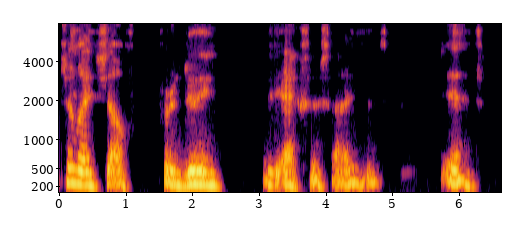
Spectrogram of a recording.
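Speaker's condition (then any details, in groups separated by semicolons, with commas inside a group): Parkinson's disease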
